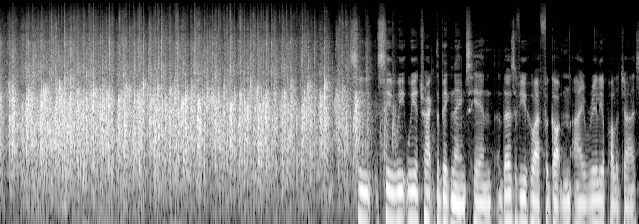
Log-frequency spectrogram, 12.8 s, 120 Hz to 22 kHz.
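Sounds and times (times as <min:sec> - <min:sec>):
concert audience applause: 0:00.0 - 0:08.0
speech: 0:07.2 - 0:12.7.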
